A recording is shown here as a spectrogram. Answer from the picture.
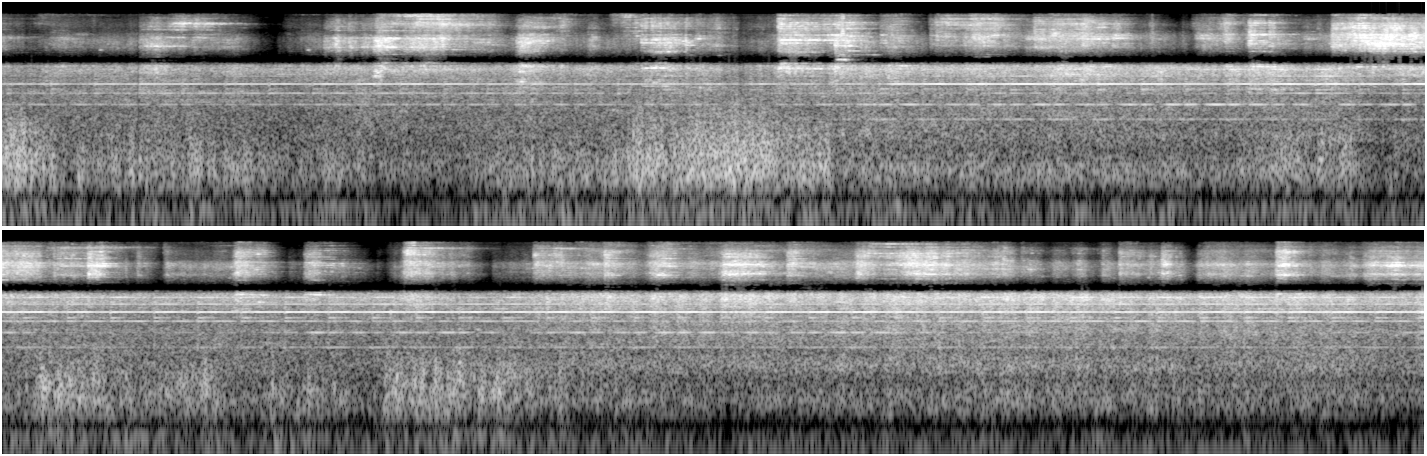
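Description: Double-stack intermodal container cars of a freight train rolling past, a steady rumble of steel wheels on the rails that swells every few seconds.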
